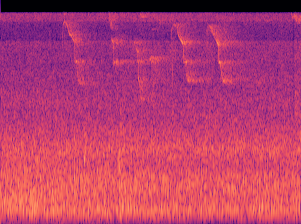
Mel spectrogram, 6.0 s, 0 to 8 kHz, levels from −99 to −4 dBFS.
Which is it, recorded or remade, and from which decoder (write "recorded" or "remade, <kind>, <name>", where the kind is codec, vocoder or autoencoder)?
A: recorded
